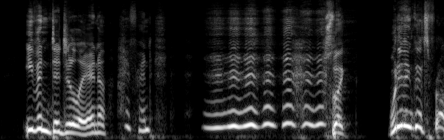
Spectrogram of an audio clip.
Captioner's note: whimpers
